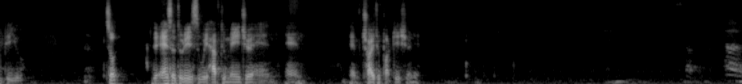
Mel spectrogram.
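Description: A young man speaks into a microphone in a pausing, conversational way, heard through a loudspeaker.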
